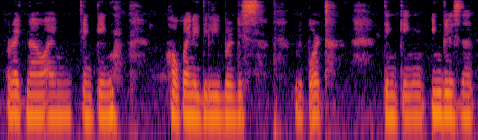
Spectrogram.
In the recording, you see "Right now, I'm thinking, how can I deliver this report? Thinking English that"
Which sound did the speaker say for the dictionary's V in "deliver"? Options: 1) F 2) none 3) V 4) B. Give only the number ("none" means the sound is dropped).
4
